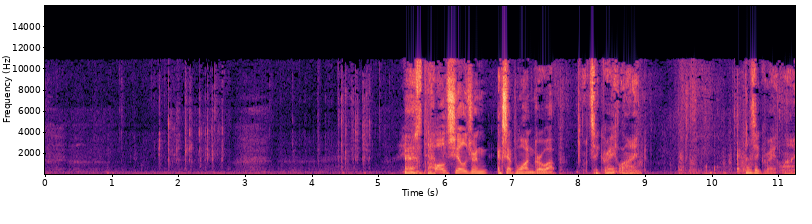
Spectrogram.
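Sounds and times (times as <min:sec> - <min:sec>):
hum: 0:00.0 - 0:11.2
typing on a computer keyboard: 0:01.6 - 0:02.8, 0:03.8 - 0:05.0
speech: 0:05.4 - 0:09.1, 0:10.5 - 0:11.2.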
